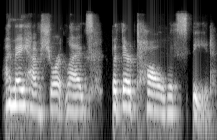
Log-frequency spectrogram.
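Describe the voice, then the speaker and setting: A woman's voice: medium pitch, slow pace, a little mellow. A woman playing a dramatic, defiant little female cartoon dog with an intense, emphatic delivery at a comedy table read.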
